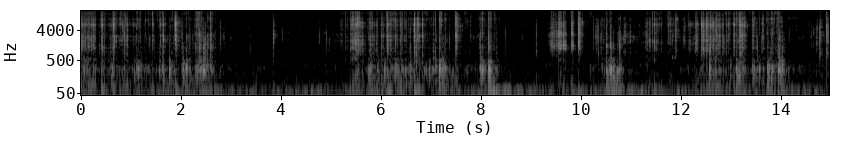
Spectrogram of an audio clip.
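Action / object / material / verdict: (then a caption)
scrape / soap bar / soap / none. A hand-sized, old, dry, solid beige vintage soap bar is held in the palm while fingers and a blade crumble and scrape off dry, crunchy chunks. Quiet bursts of dense, bright crunching and scratching come in waves with short pauses between them.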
